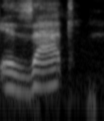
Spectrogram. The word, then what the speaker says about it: Izatt: Isot. I call her ESOT. Is Z- A T. It might just be Isat. I've heard it pronounced Isat, but I think it's Isot. It's just my opinion.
